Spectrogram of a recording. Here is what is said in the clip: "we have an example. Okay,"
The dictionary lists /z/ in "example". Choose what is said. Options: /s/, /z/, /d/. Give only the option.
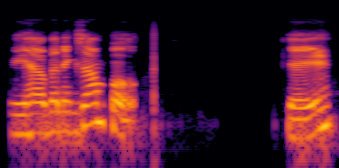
/z/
